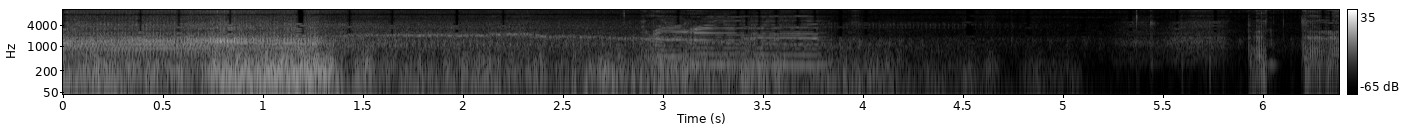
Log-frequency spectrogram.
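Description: Tuned Gilera DNA 180 two-stroke scooter engine accelerating, rising in pitch and loudest about a second in, then fading away as the throttle is closed and the scooter slows. There is wind noise on the helmet-mounted microphone.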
